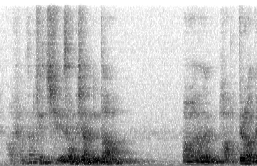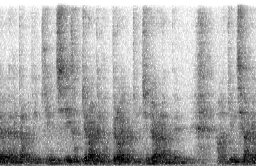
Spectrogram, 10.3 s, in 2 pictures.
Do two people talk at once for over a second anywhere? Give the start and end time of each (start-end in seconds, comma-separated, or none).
none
